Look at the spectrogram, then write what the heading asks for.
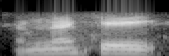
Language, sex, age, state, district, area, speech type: Malayalam, female, 45-60, Kerala, Pathanamthitta, rural, conversation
